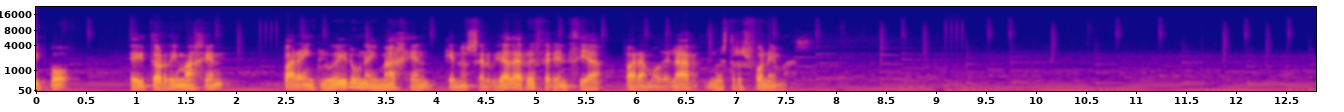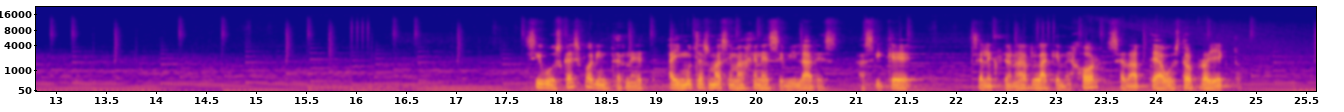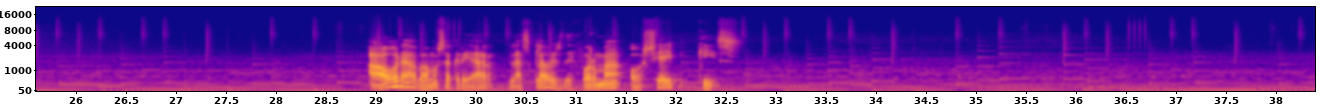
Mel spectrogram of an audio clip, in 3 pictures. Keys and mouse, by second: 0.7 click, 2.1 click, 3.5 click, 6.5 click, 8.5 click, 8.7 click, 9.6 click, 12.4-13.7 middle drag, 13.9 middle click, 15.2 click, 20.1 click, 21.8-23.9 shift+middle drag, 24.1 Tab, 28.0 click, 31.1 click, 33.7 click, 35.2 click, 35.4 click, 37.9 shift+a.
